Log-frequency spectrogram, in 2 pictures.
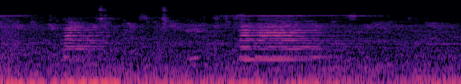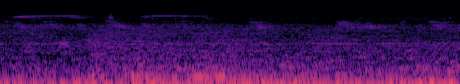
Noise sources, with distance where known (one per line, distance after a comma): car horn, near
person or small group talking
